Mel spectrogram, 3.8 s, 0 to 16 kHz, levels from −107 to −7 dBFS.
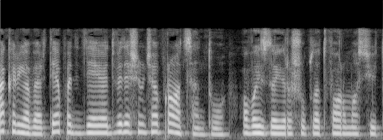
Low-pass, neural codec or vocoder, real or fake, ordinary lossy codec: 7.2 kHz; none; real; MP3, 64 kbps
